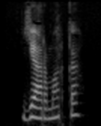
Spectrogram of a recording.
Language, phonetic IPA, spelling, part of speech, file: Russian, [ˈjarmərkə], ярмарка, noun, Ru-ярмарка.ogg
- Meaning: fair (market), funfair, county fair, state fair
